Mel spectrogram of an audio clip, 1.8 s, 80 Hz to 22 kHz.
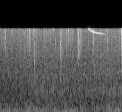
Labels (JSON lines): {"label": "biophony, dolphin", "recorder": "SoundTrap 500"}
